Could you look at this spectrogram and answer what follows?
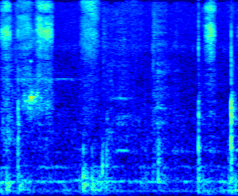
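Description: Marker or chalk scratching on a board during an electrostatics lecture, a few short strokes and squeaks at moderate level over quiet room tone.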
